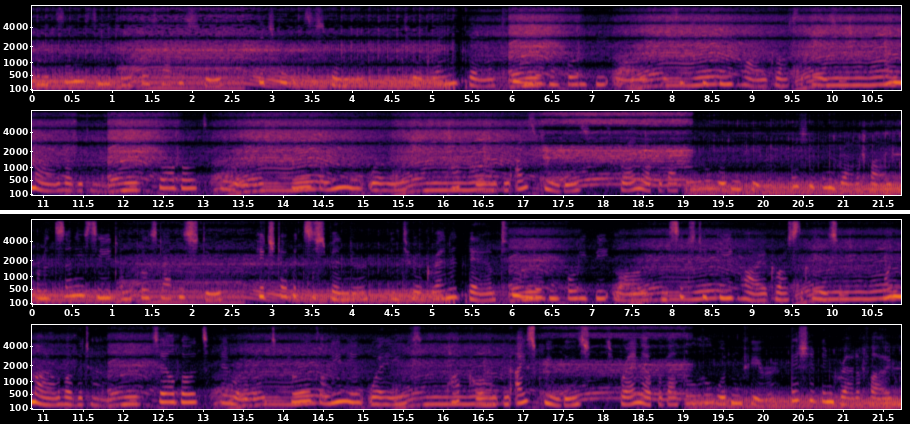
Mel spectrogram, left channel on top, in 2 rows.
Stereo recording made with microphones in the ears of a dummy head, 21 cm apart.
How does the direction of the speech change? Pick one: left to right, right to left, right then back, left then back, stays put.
stays put.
